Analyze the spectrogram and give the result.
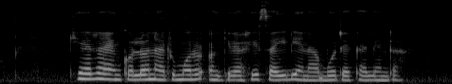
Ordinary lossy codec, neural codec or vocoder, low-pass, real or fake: none; none; none; real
